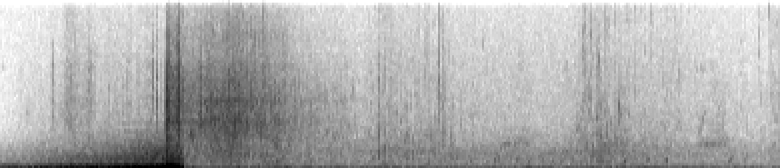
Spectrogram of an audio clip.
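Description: A low rising rumble with a steady hum builds and cuts off sharply with a splash into water about two seconds in, followed by foam fizzing and bubbling that slowly fades away.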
